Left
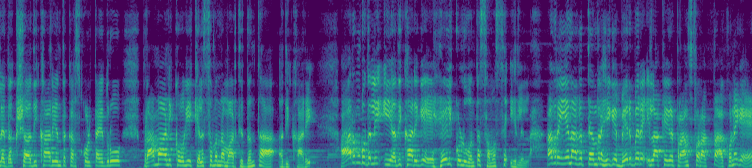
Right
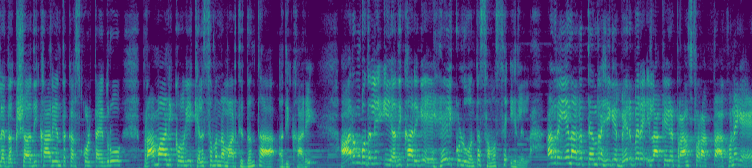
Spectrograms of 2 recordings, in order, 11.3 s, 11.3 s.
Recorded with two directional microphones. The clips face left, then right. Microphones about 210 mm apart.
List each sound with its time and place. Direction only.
0.0 s a woman's voice: 15° left (ahead or behind)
